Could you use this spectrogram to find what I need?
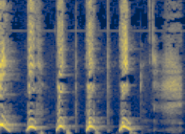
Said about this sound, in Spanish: de no ser porque unos perros lo vieron y comenzaron a ladrar y comenzaron a ladrarle al patico.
